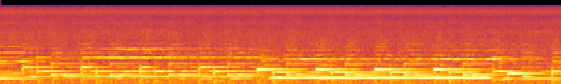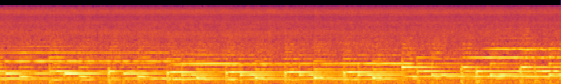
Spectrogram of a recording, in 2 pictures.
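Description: Calm piano music playing in slow, flowing arpeggios over a steady rush of falling water.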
